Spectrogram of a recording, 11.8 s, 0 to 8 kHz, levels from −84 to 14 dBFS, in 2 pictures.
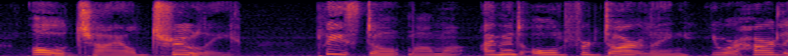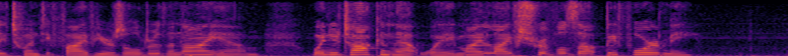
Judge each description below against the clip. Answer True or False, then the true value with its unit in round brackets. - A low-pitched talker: False (225 Hz)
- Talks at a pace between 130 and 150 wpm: False (165 wpm)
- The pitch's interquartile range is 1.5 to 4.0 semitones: False (5.2 semitones)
